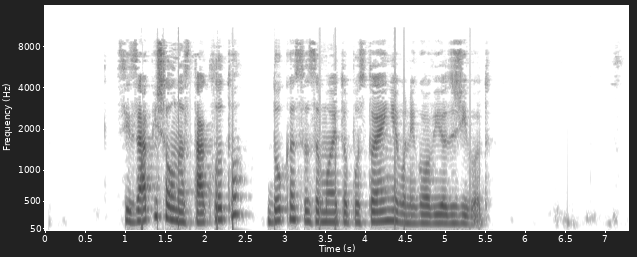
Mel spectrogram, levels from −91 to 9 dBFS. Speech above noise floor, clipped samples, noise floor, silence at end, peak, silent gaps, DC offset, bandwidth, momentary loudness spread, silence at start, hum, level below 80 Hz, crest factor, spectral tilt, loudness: 60 dB; under 0.1%; -87 dBFS; 1.85 s; -6 dBFS; none; under 0.1%; 11 kHz; 8 LU; 0.9 s; none; -58 dBFS; 22 dB; -5.5 dB/octave; -28 LUFS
